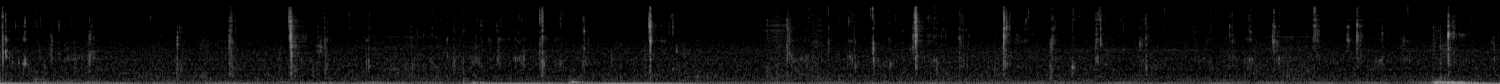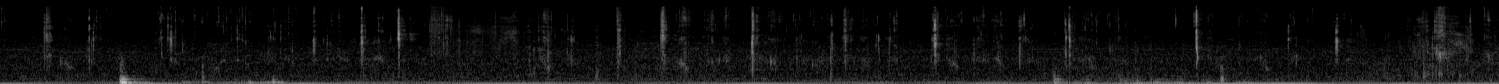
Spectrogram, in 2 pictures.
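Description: Close-miked chewing and biting, with scattered sharp crunches and clicks, of a person eating spicy rice-cake tteokbokki and Korean fried snacks with chopsticks. A couple of low thumps come around the middle.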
